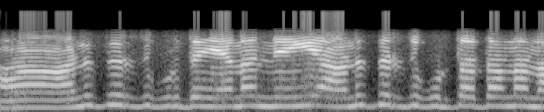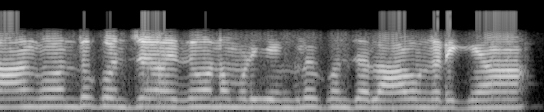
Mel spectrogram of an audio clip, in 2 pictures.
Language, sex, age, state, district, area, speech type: Tamil, male, 18-30, Tamil Nadu, Virudhunagar, rural, conversation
